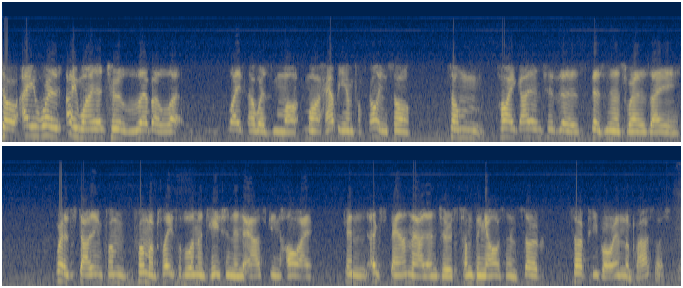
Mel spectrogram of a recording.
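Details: Adult man with a pronounced speech impediment and coordination awkwardness since an early, traumatic birth with loss of oxygen; speech impediment, probable dysarthria.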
